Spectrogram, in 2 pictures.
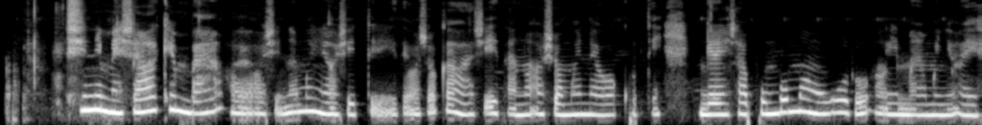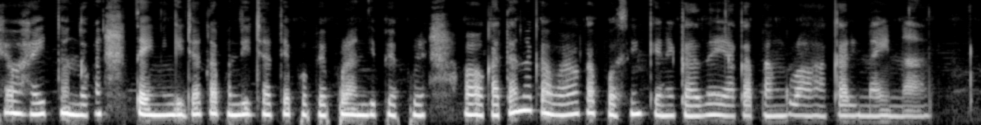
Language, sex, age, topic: Oshiwambo, female, 18-24, agriculture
